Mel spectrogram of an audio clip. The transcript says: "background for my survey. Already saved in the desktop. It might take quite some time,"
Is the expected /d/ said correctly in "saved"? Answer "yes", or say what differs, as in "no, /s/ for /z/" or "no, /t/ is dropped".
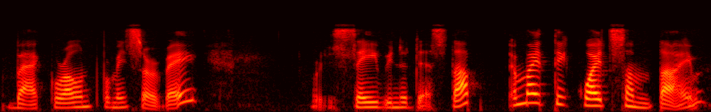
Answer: no, /d/ is dropped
